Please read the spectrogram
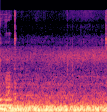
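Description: Steady low rumble of a car's engine and road noise, heard from inside the cabin while driving slowly.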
